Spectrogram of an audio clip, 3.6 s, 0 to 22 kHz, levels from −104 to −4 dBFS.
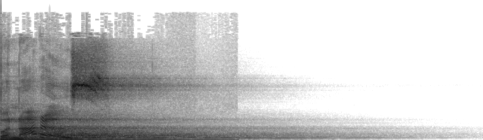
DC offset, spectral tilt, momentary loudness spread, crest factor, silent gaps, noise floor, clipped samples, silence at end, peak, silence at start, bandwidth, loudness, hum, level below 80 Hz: under 0.1%; -2.5 dB/octave; 23 LU; 18 dB; none; -74 dBFS; under 0.1%; 1.75 s; 0 dBFS; 0 s; 17.5 kHz; -12 LUFS; none; -26 dBFS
